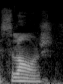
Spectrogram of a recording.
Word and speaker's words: Solange: Yeah, Solange.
